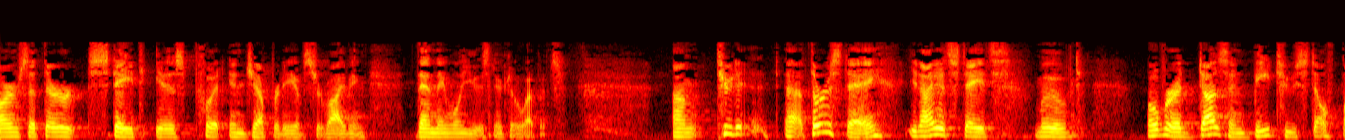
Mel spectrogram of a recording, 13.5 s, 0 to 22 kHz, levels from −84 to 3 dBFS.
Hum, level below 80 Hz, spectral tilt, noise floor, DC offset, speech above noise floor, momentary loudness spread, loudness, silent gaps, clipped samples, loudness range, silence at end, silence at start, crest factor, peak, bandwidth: none; -58 dBFS; -6.5 dB/octave; -50 dBFS; under 0.1%; 29 dB; 15 LU; -21 LUFS; none; under 0.1%; 6 LU; 0.1 s; 0 s; 20 dB; 0 dBFS; 6.6 kHz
